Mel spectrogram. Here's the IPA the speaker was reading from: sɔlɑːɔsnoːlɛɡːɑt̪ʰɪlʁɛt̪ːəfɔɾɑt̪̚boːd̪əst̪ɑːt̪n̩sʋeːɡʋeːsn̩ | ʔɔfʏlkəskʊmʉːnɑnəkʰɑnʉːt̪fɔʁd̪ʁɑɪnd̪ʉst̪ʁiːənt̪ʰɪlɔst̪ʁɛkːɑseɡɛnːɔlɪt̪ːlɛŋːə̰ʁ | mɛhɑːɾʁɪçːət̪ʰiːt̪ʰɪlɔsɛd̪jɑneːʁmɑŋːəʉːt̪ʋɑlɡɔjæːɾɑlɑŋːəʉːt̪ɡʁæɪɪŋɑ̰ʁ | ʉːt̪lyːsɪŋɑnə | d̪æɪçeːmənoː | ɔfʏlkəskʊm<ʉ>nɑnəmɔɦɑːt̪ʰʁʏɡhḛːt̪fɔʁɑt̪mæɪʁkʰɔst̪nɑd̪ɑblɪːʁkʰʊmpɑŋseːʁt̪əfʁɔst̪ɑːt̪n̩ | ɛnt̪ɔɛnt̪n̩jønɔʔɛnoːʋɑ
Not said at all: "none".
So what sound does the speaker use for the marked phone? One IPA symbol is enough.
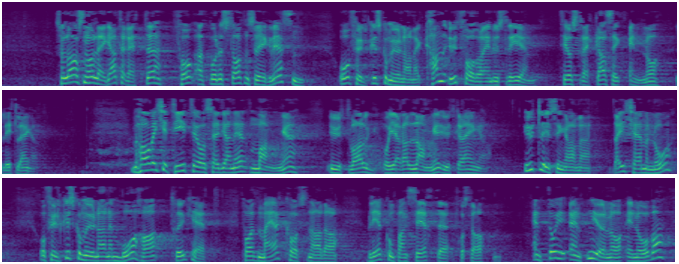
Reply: ʉː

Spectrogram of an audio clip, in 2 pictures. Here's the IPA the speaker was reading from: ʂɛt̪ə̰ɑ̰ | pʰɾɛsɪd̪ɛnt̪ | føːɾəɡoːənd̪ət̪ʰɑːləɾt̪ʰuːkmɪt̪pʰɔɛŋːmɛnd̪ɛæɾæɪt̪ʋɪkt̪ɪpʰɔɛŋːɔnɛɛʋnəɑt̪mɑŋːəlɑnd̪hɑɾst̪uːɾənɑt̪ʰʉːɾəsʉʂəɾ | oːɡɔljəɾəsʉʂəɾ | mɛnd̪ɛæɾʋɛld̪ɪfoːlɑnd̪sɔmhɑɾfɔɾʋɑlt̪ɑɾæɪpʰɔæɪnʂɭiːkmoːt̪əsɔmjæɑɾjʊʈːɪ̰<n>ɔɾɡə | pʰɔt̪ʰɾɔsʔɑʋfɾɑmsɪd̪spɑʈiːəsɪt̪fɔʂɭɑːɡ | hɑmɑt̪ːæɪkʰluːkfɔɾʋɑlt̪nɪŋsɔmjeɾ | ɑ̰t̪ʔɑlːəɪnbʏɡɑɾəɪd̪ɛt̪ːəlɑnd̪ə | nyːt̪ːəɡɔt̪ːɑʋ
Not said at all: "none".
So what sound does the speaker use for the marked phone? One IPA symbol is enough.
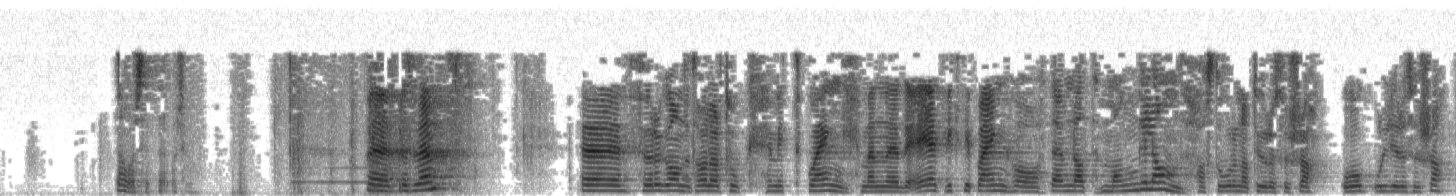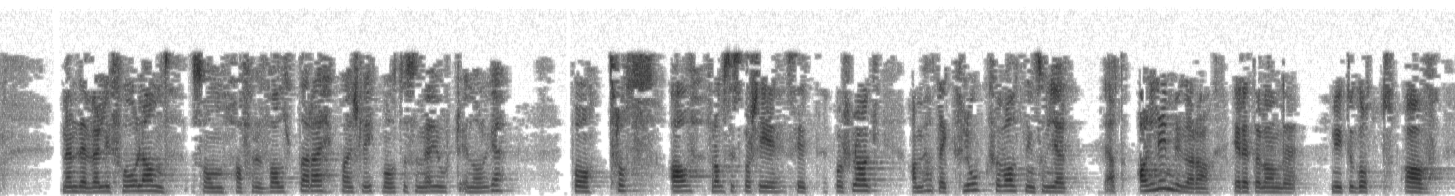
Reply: n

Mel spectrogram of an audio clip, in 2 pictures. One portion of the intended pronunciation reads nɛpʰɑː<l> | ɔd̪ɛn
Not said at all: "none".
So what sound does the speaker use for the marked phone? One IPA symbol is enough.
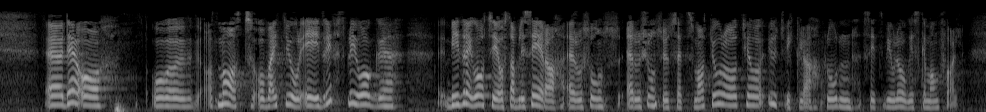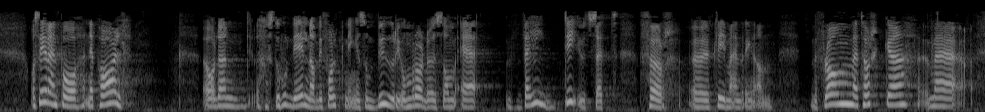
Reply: l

